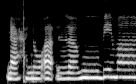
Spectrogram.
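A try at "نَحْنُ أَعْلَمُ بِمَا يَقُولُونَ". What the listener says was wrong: Munya jangan panjang, munya jangan panjang.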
